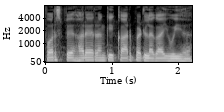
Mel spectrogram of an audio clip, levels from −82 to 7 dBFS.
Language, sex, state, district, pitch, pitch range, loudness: Hindi, male, Jharkhand, Palamu, 125 Hz, 115-130 Hz, -16 LUFS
